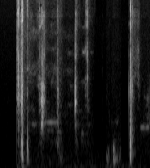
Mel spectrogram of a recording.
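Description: A handful of sharp clicks and knocks with faint clatter between them, the loudest about a third of a second in and another near the end.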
